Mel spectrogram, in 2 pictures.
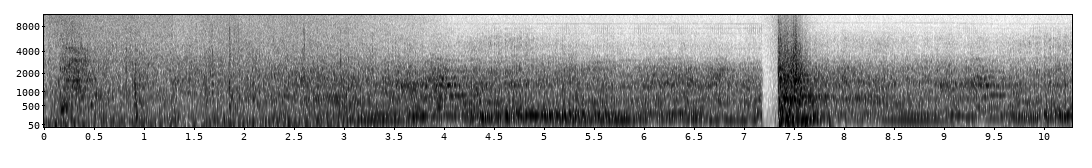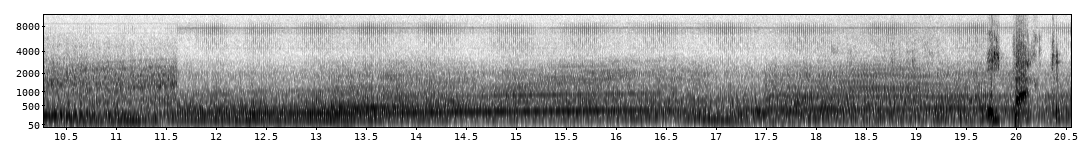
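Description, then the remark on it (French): A car engine rumbles and revs, its pitch rising and falling as the car pulls away at 9 in the morning, with a single sharp thud partway through and steady engine noise continuing to the end. “Et ils sont rentrés dans leur voiture.”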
